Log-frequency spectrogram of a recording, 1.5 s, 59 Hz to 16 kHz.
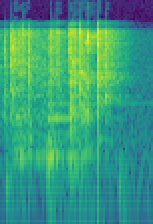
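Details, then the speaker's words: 233G three-slot payphone during checkout after repair: quarter deposited clatters through the chute, then a single short metallic gong sounds as it should; normal quarter coin signal. "We'll use a quarter first. That will gong."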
